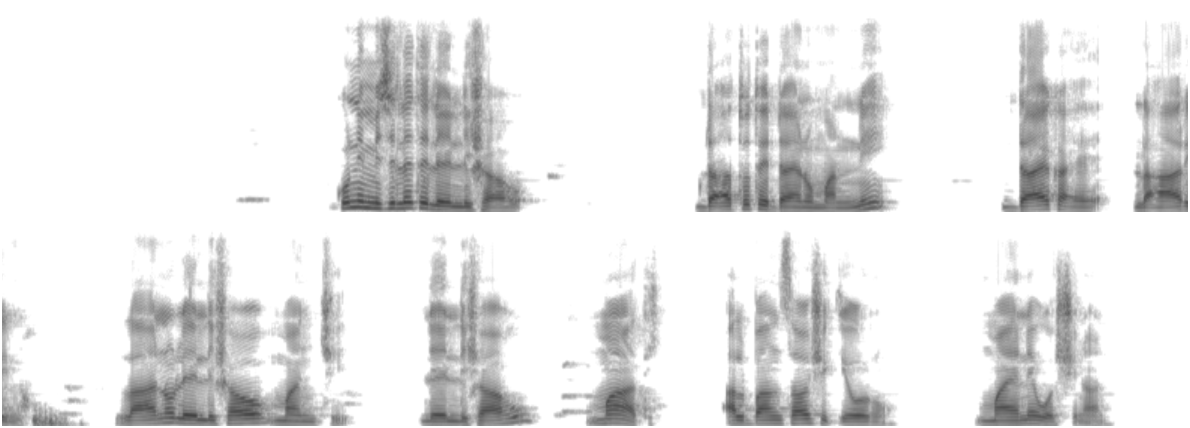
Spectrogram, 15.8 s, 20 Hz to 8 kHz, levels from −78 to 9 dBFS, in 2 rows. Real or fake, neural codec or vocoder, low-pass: real; none; 7.2 kHz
